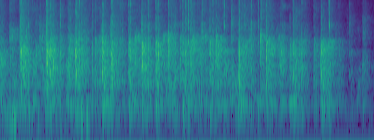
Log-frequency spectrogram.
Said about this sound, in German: Ihr dürft jetzt auch klatschen. Herzlich willkommen.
